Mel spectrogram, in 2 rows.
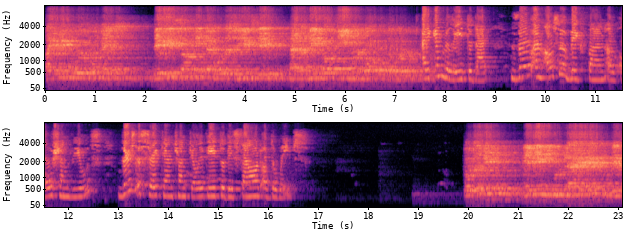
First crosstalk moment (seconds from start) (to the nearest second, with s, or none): none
